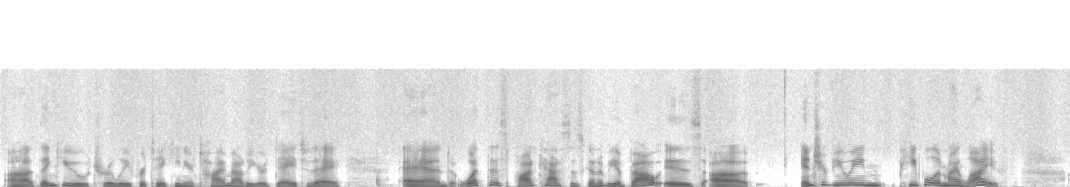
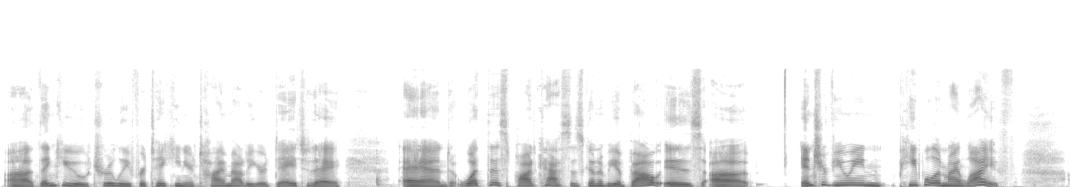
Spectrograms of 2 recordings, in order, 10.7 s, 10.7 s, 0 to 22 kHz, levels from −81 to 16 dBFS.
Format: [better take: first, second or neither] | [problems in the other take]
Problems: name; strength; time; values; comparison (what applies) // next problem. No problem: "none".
second | hiss; faint; throughout; 20 dB below the speech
